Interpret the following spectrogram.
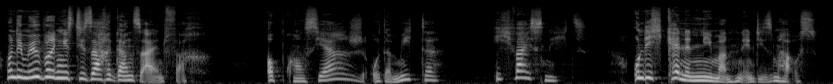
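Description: A poised diplomat's wife who answers with dry irony. Her pitch swings dramatically across phrases. She sounds unimpressed and self-assured. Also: wildly swooping pitch, a little slow. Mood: ironic. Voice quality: ironic, poised. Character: sharp-tongued diplomat's wife, ironic and cool. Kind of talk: radio play acting.

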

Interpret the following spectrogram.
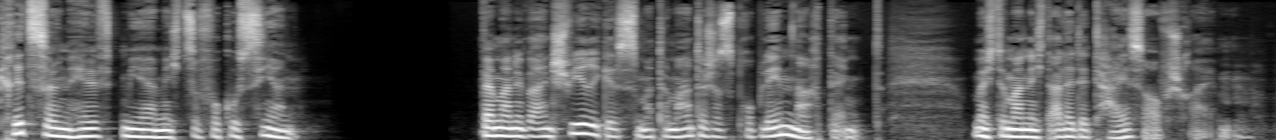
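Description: An actress playing a dreamy female mathematician and mother, speaking in a measured, reflective way in a radio play. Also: deep voice, dark tone, breathy edge.

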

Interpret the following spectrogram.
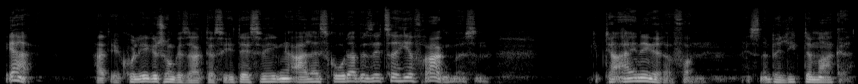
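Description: A man's voice: mid-range voice, moderate pace, creaky. An actor playing a talkative, defensive man questioned by police in an audio crime drama, colloquial and slightly aggrieved. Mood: chatty. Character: chatty male car owner under questioning, defensive, evasive. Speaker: witness being questioned by police.

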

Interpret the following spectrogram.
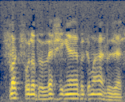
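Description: A man's voice: mid-range voice, fast talker, close to an everyday voice. Professor's older assistant male actor: shrewd, dry, commanding; vintage radio serial, dull with faint noise. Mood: suspicious, bossy. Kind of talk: old Dutch radio drama acting.

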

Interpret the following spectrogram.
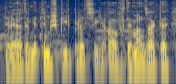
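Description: An actor playing a polite, observant writer in a vintage radio crime drama, speaking in a measured, courteous way. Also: male voice, mid-range voice, over music, natural voice. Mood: hesitant, earnest. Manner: courteous, measured, hesitant when reporting.

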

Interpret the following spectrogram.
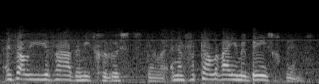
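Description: A woman's voice: medium pitch, quick pace, close to an everyday voice. An actress playing a detective's practical, inquisitive female companion in a Dutch radio drama, probing and forthright. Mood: concerned, probing. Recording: muffled, noisy old radio recording.

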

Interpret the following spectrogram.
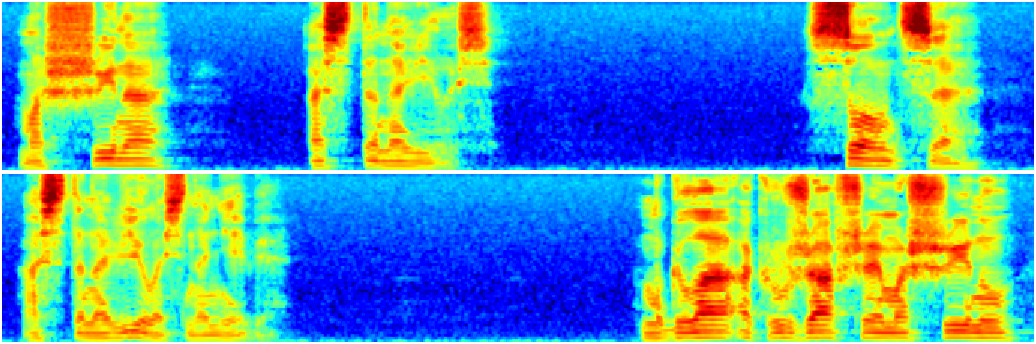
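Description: Deep-voiced man, dramatic deliberate narration. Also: a little mellow. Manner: theatrical, deliberate, with weighty pauses. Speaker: narrator and reader of a dramatized story. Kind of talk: dramatic scripted narration of science fiction.

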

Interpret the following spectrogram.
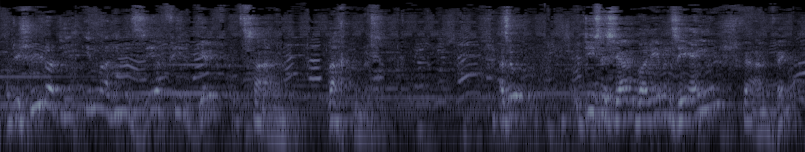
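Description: A man's voice: high-pitched, wildly swooping pitch, normal speed, roomy sound, loud music behind the voice. A man playing a fussy, reproving school director in a radio drama.

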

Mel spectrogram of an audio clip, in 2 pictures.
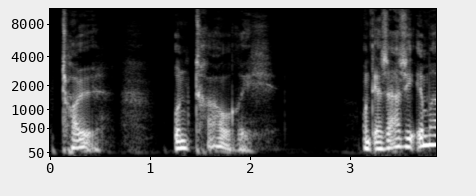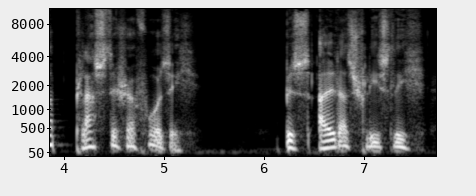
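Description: A man narrating a radio drama in a literary, dramatic style, with deliberate phrasing and emphatic pauses. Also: medium pitch, gravelly, fairly bright tone, breathy edge, no room sound, studio quality.

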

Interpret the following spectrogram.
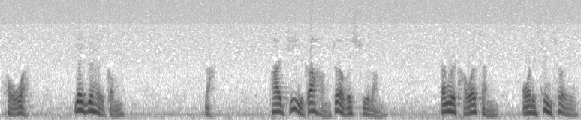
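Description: An actor playing a loyal, thoughtful palace guard in a radio drama, earnest and reasoning. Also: male voice, medium pitch, animated, moderate pace, pauses often, dark tone, husky, rough recording.

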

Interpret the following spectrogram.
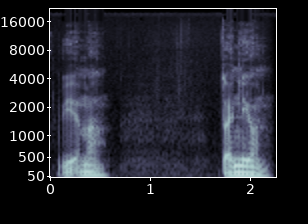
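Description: A man's voice: extremely low pitch, fairly even intonation, takes it slowly, darkish tone, no echo, studio quality. An actor playing a despairing, self-loathing married man reading his letter to his lover in a radio play, in a sober, confessional manner. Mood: despairing, self-reproachful.

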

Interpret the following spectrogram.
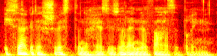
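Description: A man's voice: rumbling low, fast, breathy edge. A man acting a solicitous, coaxing husband in a 1950s radio drama. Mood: coaxing, concerned. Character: solicitous husband of a hospital patient. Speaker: actor.

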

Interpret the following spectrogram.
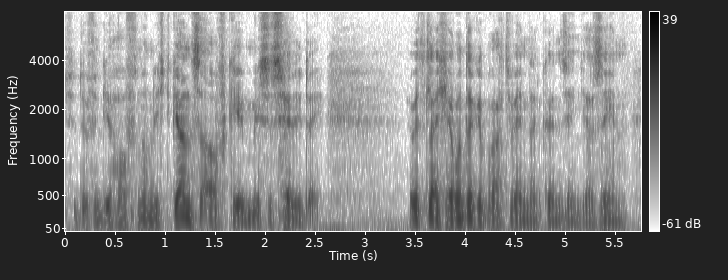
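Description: Very deep-voiced, measured doctor. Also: male voice, steady tone. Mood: grave, reassuring. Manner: measured, formal, careful. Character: grave, measured male doctor, calmly reassuring. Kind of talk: German radio play acting.

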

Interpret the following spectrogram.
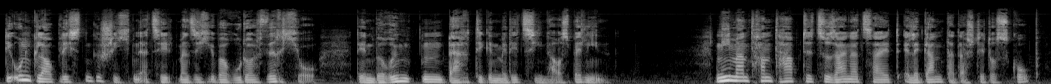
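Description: An actor playing a learned lecturer, delivering an ornate, mock-solemn satirical monologue. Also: male voice, lowish voice, lively intonation, moderate pace, sharp tone, heavily acted. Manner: pompous, ornate, mock-serious.

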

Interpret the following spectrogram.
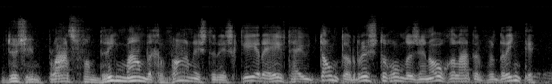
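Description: An actor playing a formal, sceptical examining magistrate who questions insistently in a Dutch radio play. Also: male voice, mid-range voice, animated, a little fast, close to an everyday voice. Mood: indignant, sceptical. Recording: noisy old radio play recording.

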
